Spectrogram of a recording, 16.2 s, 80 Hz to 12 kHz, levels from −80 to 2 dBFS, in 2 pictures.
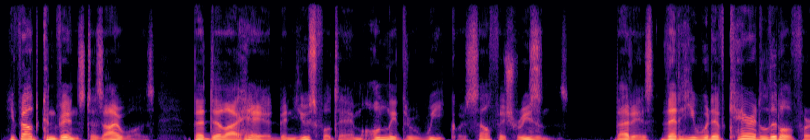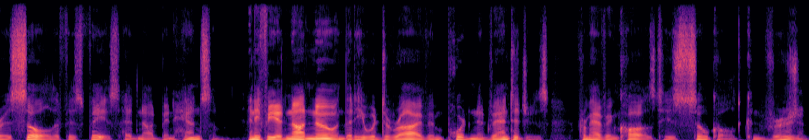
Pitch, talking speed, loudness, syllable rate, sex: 110 Hz, 210 wpm, -19 LUFS, 5.5 syllables/s, male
